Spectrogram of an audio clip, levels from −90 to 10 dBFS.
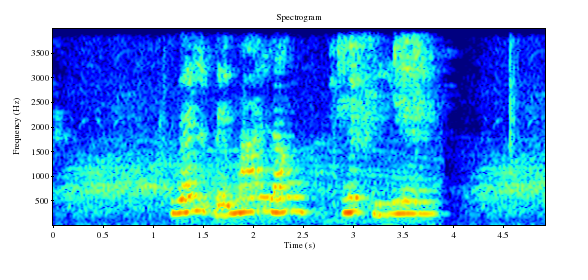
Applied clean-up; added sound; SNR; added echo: none; Crowd; 19 dB; reverberation time 0.3 s.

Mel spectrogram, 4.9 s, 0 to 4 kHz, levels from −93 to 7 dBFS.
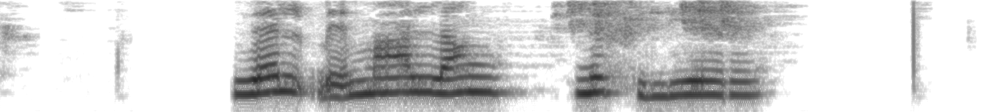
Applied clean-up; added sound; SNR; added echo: none; none; none; none.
